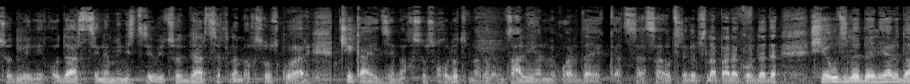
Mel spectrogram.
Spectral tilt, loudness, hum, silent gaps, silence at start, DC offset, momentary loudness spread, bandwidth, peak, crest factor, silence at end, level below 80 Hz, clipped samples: -4 dB/octave; -18 LUFS; none; none; 0 s; under 0.1%; 10 LU; 16.5 kHz; 0 dBFS; 18 dB; 0 s; -38 dBFS; under 0.1%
